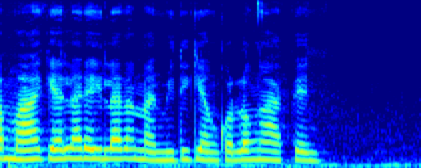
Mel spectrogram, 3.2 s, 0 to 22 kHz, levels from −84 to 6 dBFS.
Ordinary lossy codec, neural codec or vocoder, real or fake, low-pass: none; vocoder, 44.1 kHz, 128 mel bands every 512 samples, BigVGAN v2; fake; none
